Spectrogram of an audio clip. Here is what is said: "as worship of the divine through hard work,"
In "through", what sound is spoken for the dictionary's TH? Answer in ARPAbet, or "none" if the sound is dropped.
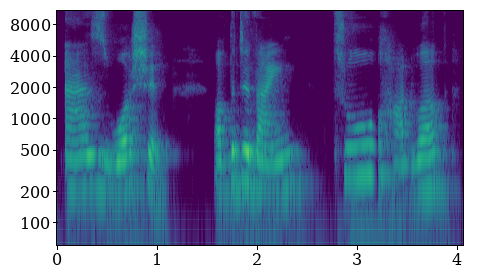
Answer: T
